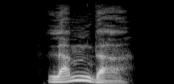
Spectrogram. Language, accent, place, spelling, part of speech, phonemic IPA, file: German, Germany, Berlin, Lambda, noun, /ˈlamda/, De-Lambda.ogg
- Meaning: lambda (Greek letter)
